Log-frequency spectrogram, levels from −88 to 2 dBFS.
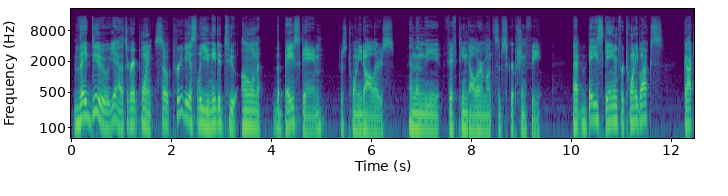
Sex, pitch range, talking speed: male, 90-115 Hz, 165 wpm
